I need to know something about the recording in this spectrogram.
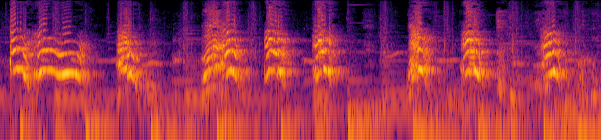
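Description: Beagle puppy barking repeatedly, about eight high barks, the first one longest and wavering in pitch. Background music plays underneath.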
